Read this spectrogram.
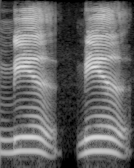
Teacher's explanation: menyamarkan menutupi aslinya yang asalnya Min menjadi mie mie enggak jelas gitu ya itu ikhfa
